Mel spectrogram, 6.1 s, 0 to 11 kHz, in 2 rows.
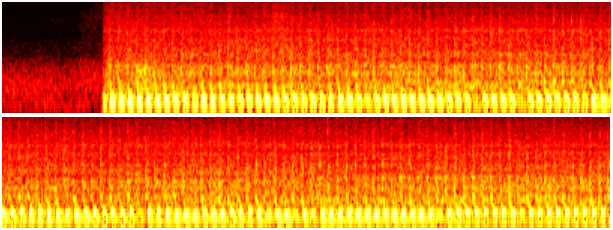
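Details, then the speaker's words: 2005 Honda CRF250X single after valve shimming, timing adjustment and carb clean, first start: even steady idle thump about three to four beats a second, no stray knocks; smooth, normal running. "Oh my gosh, guys. She is smooth. She runs amazing. So smooth. Give a little throttle."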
